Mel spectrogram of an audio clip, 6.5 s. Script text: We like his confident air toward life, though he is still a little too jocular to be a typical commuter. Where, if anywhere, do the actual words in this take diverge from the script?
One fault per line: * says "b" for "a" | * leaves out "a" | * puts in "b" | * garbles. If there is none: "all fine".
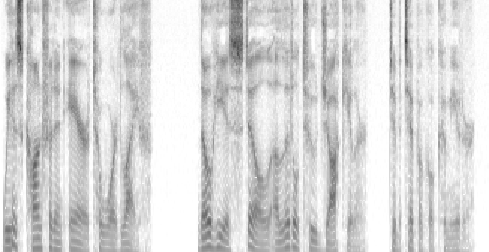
* leaves out "like"
* leaves out "be"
